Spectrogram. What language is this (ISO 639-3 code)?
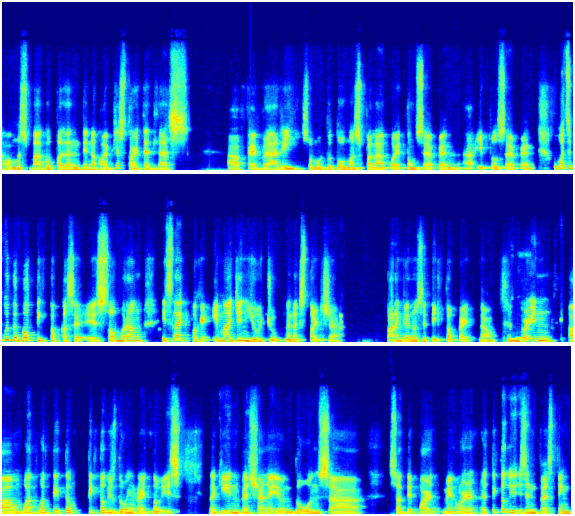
fil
